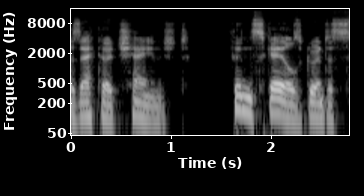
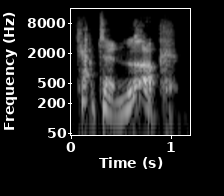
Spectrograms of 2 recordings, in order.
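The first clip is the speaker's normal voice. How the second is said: higher, excited call out; Jackson's shout; 7 semitones higher, slower than usual. A narrator's reading. Jackson calling the captain to look, excited. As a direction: call the captain over in wonder. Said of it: "Jackson shouted".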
